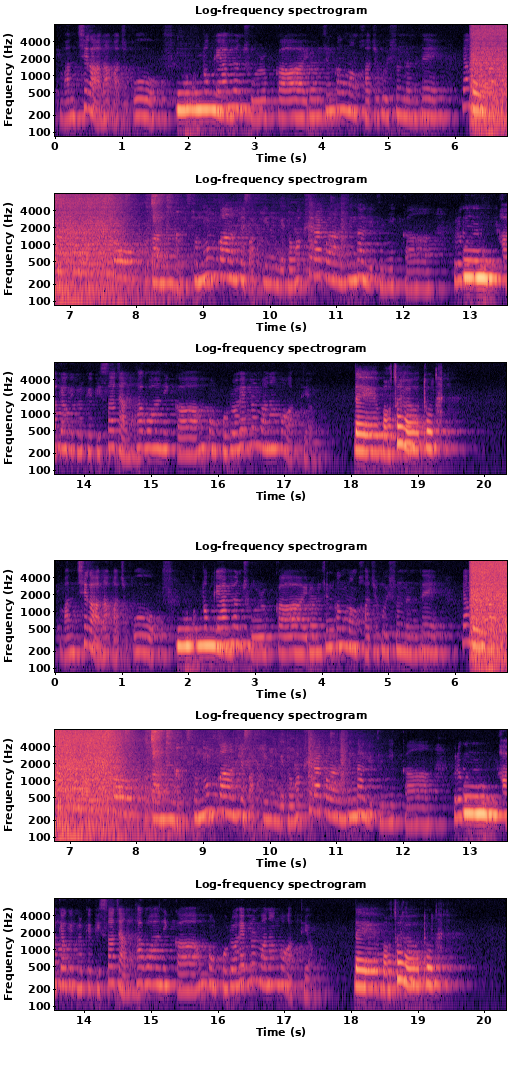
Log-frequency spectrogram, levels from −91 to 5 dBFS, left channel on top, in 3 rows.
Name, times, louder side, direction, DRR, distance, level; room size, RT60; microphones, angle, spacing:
voice 1, 0.1-1.8 2.4-5.8 6.1-12.4 12.8-17.5, right 1 dB, 70° right, 2 dB, 3.9 m, -31 dB
voice 2, 1.8-2.7 6.2-6.6 12.9-13.4 18.0-19.4, left 1 dB, 50° left, 0 dB, 3.9 m, -17 dB
sound 1, 6.2-9.1 9.5-9.9 10.6-10.7 11.1-11.2, right 8 dB, 85° right, 0.9 m, -21 dB
23.0 x 21.5 x 9.8 m, 1.0 s
head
